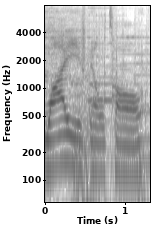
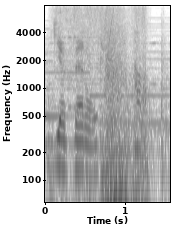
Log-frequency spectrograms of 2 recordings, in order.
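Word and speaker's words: Yveltal: You'd think they'd be pronounced Xern and Okay, I guess Y tall. That one I'll take the L on. I thought it was pronounced yeetle.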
